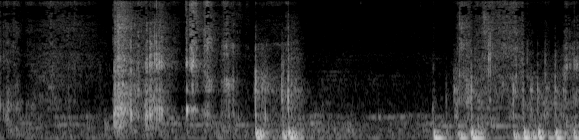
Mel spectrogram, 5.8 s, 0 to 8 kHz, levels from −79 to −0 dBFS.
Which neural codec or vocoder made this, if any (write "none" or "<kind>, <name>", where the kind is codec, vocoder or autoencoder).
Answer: none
